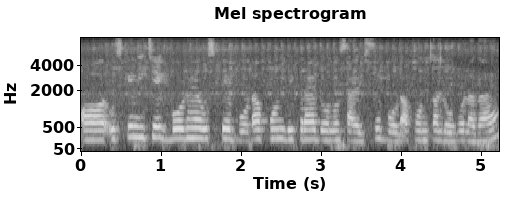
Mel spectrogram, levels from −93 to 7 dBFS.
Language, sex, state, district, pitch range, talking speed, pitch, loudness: Hindi, female, Bihar, Saran, 205-230 Hz, 230 wpm, 220 Hz, -14 LUFS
